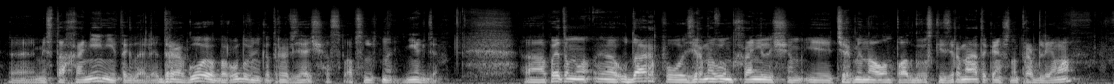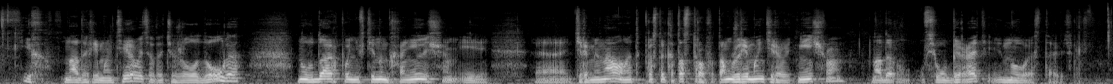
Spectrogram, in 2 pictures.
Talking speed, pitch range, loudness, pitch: 135 wpm, 95-120 Hz, -18 LUFS, 110 Hz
